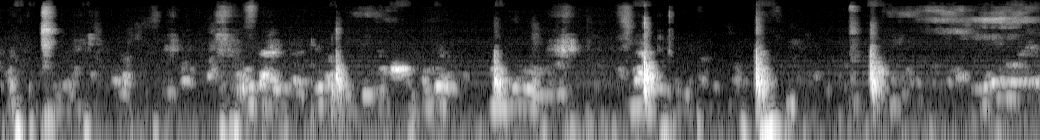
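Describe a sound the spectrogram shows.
A woman speaks calmly, as if explaining a lesson.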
